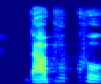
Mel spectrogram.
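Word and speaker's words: Nabucco: 보시면 나부코 라고 해요 나부코 가 느부갓네살의 이탈리아 발음의 나부코 해야 되나 보고 누부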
